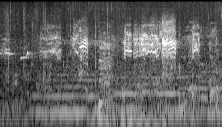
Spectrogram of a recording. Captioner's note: boar squealing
